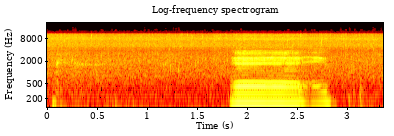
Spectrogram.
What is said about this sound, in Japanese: こちら福島県いわき市からの収録ですが、あまりにも暑いので、小川の近くに来て、録音しております。後ろで、小川のせせらぎが多少入ってるでしょうか。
